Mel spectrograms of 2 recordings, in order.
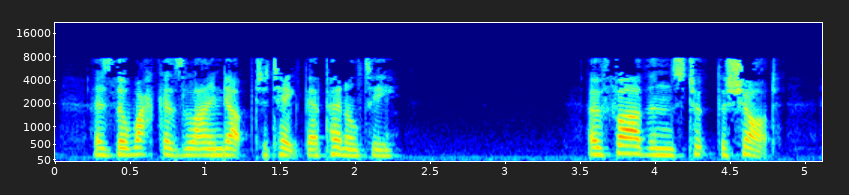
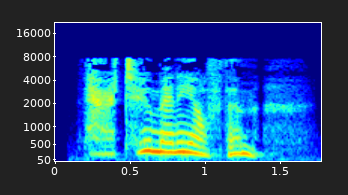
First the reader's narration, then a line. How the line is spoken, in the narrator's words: panted Snake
